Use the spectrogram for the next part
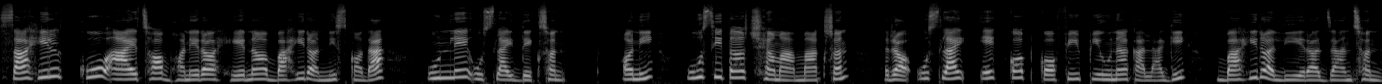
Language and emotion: Nepali, neutral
